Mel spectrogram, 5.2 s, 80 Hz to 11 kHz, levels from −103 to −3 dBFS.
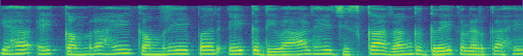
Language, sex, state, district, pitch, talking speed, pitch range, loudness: Hindi, female, Bihar, Gaya, 200 Hz, 170 wpm, 180-210 Hz, -17 LUFS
